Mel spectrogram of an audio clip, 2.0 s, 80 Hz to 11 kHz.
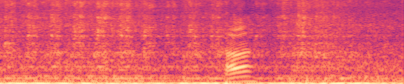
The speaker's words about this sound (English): That is such a sweet little truck. So picture this. It's probably like a 1950 truck.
